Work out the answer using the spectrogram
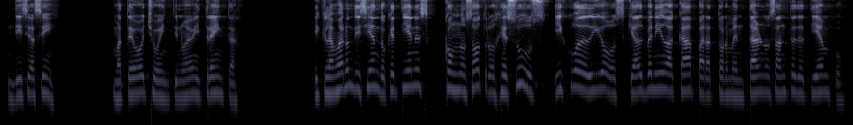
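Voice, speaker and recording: Pastor preaching in a reverberant church. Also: male voice, on the high side, steady tone, slow pace, darkish tone, smooth. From Costa Rica. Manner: emphatic preaching, acts out quoted voices. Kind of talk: sermon. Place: church sanctuary.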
